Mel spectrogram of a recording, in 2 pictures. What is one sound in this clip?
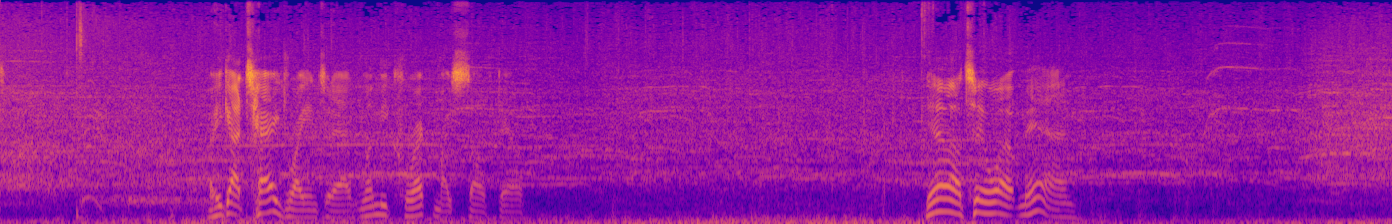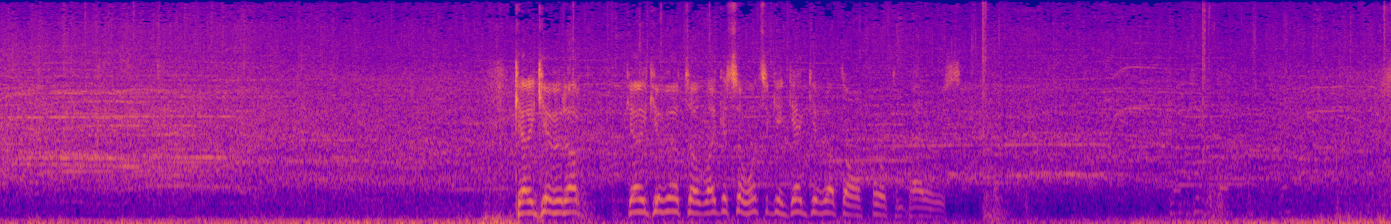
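A crowd cheers and murmurs in a large arena.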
